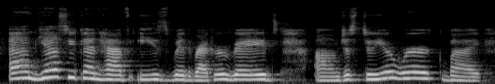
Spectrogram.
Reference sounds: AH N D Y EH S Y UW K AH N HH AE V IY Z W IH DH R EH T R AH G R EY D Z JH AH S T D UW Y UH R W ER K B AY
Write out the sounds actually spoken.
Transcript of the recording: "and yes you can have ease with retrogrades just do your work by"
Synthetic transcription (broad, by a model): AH N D Y EH S Y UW K AH N HH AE V IY Z W IH DH R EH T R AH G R EY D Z JH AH S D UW Y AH R W ER K B AY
